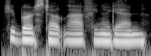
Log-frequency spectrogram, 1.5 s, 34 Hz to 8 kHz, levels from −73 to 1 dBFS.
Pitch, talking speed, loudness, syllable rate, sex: 150 Hz, 200 wpm, -16 LUFS, 5.0 syllables/s, female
